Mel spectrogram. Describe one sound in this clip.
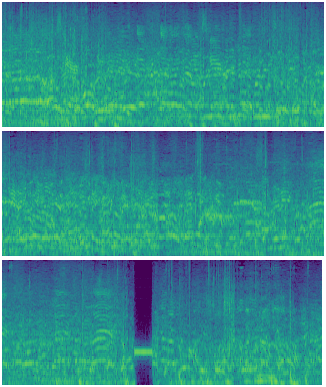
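A crowd of men and women shout and talk excitedly close by.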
